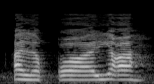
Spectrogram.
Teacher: قاف heavy letter ہے, اس کو ہیوی پڑھیں گے. را کے نیچے زیر ہے, اس لیے را کو ہم لائٹ پڑھیں گے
